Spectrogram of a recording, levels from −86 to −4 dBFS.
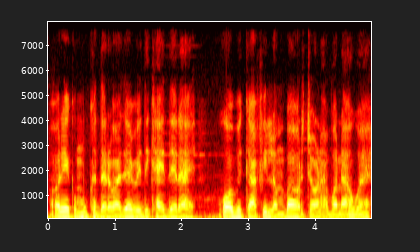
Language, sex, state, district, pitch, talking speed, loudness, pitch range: Hindi, male, Maharashtra, Washim, 135 Hz, 220 wpm, -17 LUFS, 125-155 Hz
